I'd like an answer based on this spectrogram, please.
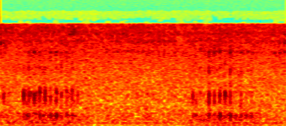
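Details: Pet Ragdoll cat named Peanert purring on a lap while asking for petting indoors; a soft, even rumble that swells slightly in two brief bursts, with light rustling.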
